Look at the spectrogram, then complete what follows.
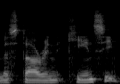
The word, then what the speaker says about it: Mestarin kynsi: So look, it's a fairly long opening statement there, but I really want to offer you a heartfelt congratulations on Mestarin kynsi. Did I pronounce that correctly?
